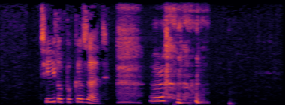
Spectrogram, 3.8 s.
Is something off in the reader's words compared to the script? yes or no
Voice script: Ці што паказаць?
no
